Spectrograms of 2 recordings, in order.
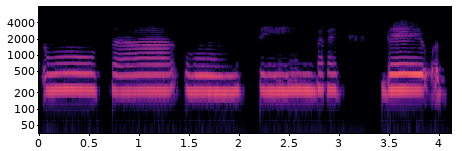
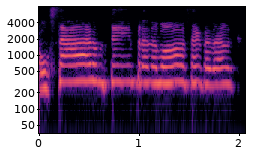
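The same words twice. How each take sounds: First: Very slow, droning monotone demo; sleep-inducing reading. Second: Loud, high-pitched shouting demo; shouted reading. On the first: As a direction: read it painfully slowly, dragging every word. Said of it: "Se durmieron todos, nadie escuchó absolutamente nada". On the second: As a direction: read it out as a yell, far too loud. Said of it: "Tampoco puedo hacerlo grito". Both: Shown as a demonstration.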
